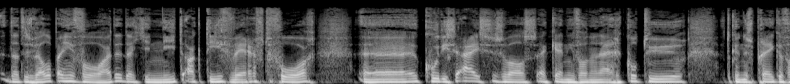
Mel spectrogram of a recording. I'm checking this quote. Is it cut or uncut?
uncut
